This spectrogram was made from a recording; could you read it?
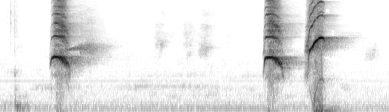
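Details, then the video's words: Sumatran treepie from Sumatra, described as sharp and rough-voiced, used as a tutor recording for training birds: three loud, harsh, buzzy notes with strong overtones, a single note then a quick pair about two seconds later, in silence. "MASTERAN BURUNG EKEK KELING SUMATERA SUARA TAJAM DAN KASAR"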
